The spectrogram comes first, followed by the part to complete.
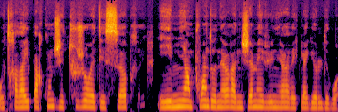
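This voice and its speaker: A woman speaks in a dark, mellow tone at medium pitch and moderate pace. Her intonation is monotone and flat, with a dry, close sound and no echo. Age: 20s. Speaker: security guard sharing her story. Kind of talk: testimony.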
